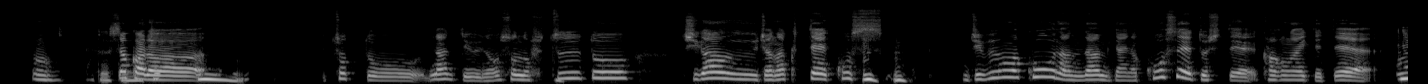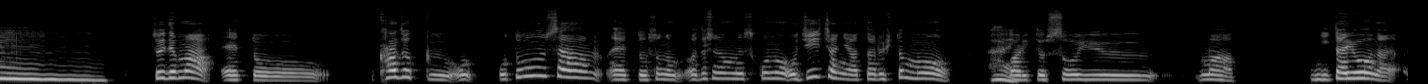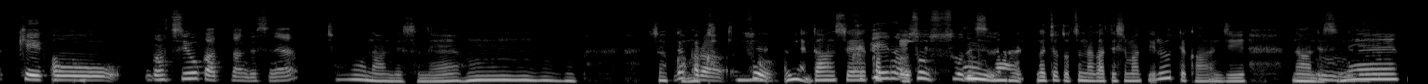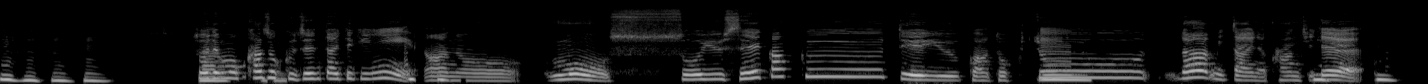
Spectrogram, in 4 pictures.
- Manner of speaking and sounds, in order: none
- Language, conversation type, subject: Japanese, advice, 他人の期待に合わせる圧力を感じる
